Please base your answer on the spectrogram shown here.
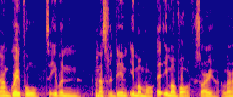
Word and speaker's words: Imavov: Like, I'm making history even when I lose, and I'm grateful to even Nasruddin Imavov, sorry, I learned how to say his name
